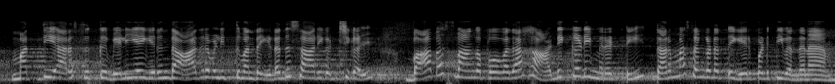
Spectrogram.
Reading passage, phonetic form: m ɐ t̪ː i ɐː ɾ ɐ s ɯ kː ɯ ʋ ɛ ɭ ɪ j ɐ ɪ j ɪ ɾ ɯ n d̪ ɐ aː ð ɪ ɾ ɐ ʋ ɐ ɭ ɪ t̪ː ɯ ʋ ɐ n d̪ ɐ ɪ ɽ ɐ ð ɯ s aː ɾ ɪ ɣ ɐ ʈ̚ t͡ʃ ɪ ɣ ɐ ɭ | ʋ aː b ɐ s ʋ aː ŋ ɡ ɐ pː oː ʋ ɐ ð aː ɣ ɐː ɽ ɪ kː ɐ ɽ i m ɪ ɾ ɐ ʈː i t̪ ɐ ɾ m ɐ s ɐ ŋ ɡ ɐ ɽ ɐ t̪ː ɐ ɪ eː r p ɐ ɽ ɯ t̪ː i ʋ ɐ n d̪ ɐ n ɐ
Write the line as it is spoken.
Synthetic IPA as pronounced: m ɐ t̪ː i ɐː ɾ ɐ s ɯ kː ɯ ʋ ɛ ɭ ɪ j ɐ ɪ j ɪ ɾ ɯ n d̪ ɐ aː ð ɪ ɾ ɐ ʋ ɐ ɭ ɪ t̪ː ɯ ʋ ɐ n d̪ ɐ ɪ ɽ ɐ ð ɯ s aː ɾ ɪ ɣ ɐ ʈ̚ t͡ʃ ɪ ɣ ɐ ɭ | ʋ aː b ɐ s ʋ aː ŋ ɡ ɐ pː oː ʋ ɐ ð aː ɣ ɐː ɽ ɪ kː ɐ ɽ i m ɪ ɾ ɐ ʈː i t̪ ɐ ɾ m ɐ s ɐ ŋ ɡ ɐ ɽ ɐ t̪ː ɐ ɪ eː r p ɐ ɽ ɯ t̪ː i ʋ ɐ n d̪ ɐ n ɐ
